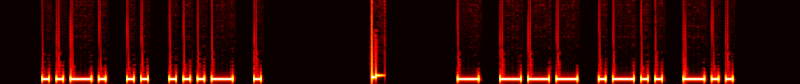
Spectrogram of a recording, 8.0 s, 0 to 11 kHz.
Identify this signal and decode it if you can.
Morse code, heard as a keyed tone, about 17 wpm, 700 Hz. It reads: FIVE TOLD
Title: Sentences from Top 400 Words - New Word Drill - 17wpm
